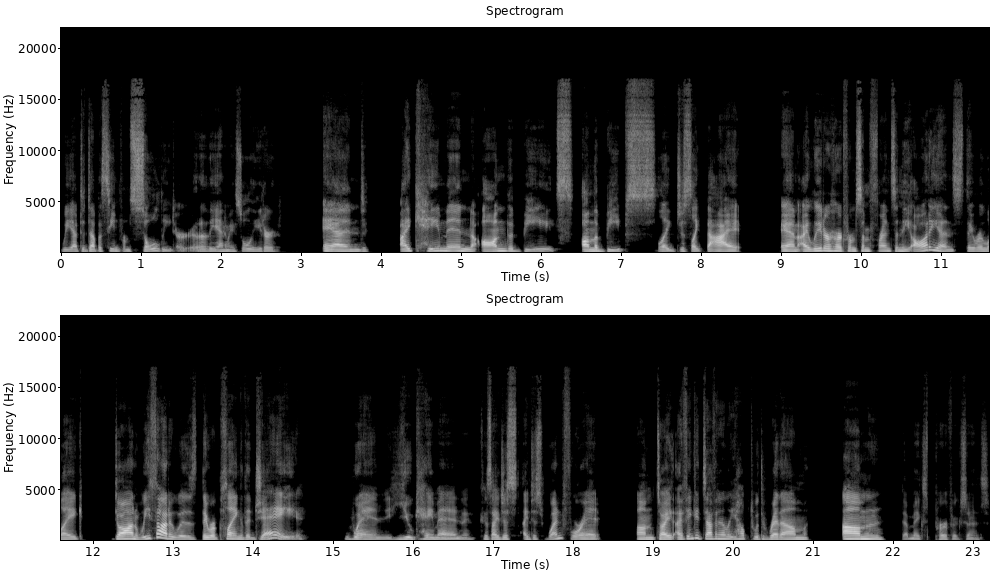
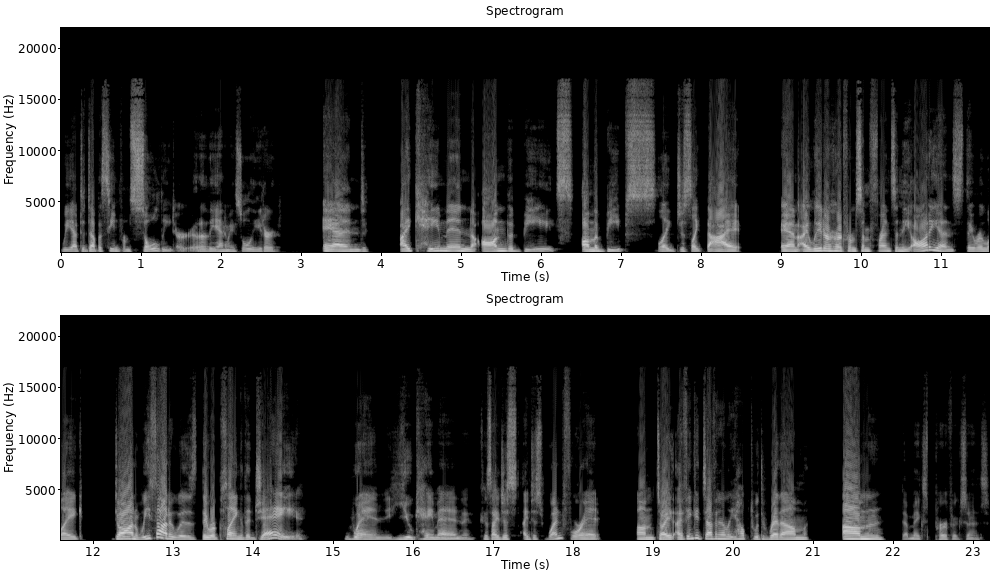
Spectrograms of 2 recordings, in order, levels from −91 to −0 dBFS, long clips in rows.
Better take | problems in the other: first | distortion; slight; 2% of the sound clipped

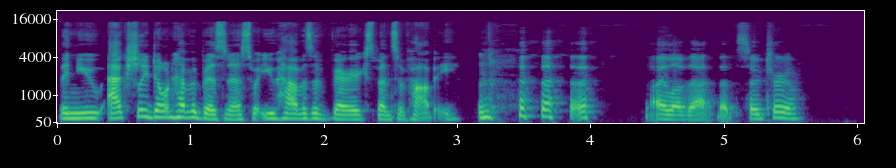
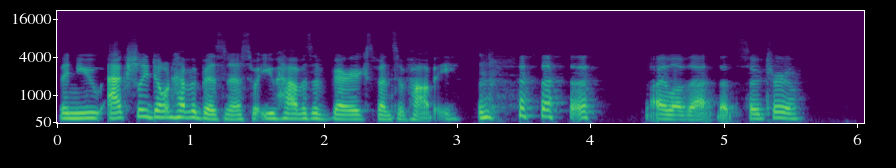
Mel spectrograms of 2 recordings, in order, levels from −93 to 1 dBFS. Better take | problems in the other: first | muffled; very; fading above 2.5 kHz

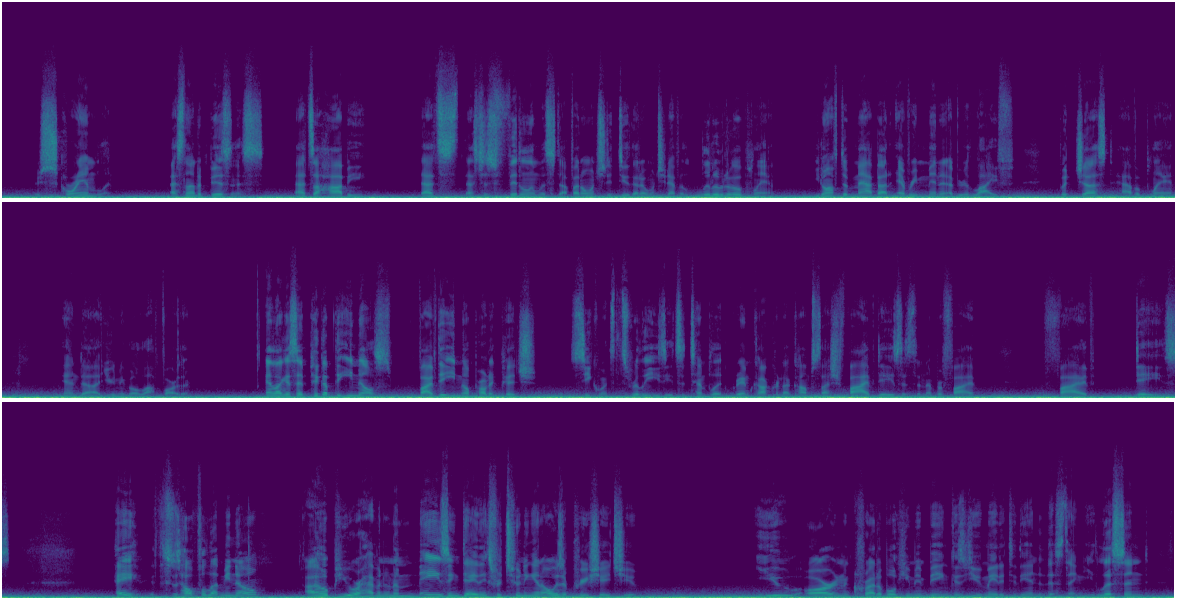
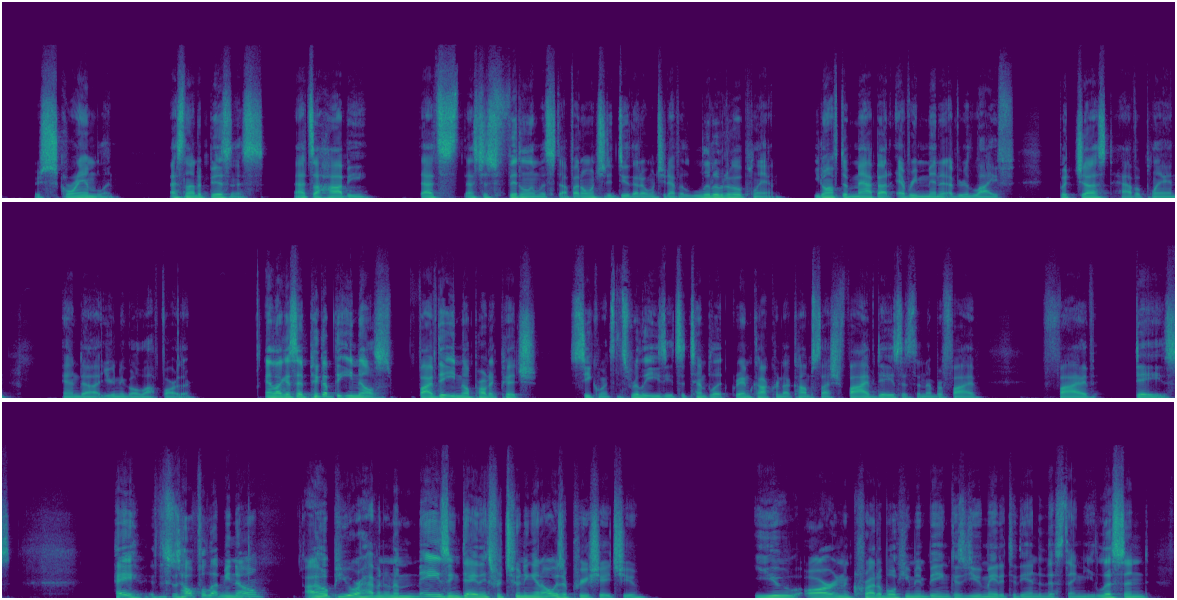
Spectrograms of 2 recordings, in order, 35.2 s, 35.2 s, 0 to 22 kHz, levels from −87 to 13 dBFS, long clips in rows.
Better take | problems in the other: second | low rumble; loud; throughout; 6 dB below the speech

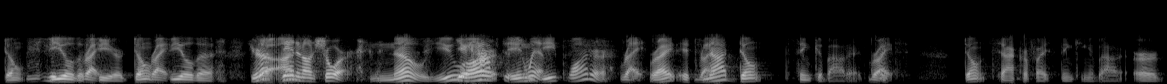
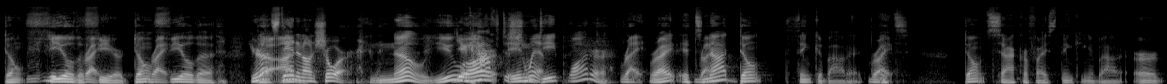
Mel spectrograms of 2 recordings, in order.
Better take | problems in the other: second | phone-call audio

